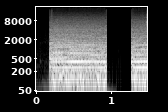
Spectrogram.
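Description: Busch Series race car engine at Daytona in a racing video game, a steady loud drone that cuts out briefly and then resumes, with no voices.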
